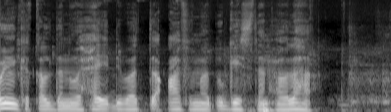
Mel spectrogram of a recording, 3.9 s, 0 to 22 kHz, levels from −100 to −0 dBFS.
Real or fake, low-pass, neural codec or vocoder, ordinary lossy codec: real; none; none; none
